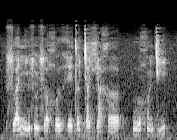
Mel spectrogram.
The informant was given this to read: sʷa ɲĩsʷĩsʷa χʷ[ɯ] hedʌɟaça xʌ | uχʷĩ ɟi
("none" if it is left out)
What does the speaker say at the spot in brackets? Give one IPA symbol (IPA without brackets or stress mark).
ɯ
